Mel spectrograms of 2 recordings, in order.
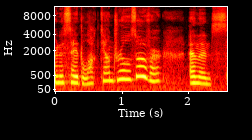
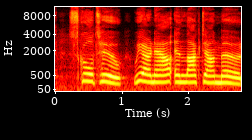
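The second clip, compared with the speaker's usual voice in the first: fake virtual assistant voice. Retelling a school lockdown announcement, in a Siri-like AI voice. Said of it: "a robot voice, like not a robot, but like an A I, like a Siri".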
